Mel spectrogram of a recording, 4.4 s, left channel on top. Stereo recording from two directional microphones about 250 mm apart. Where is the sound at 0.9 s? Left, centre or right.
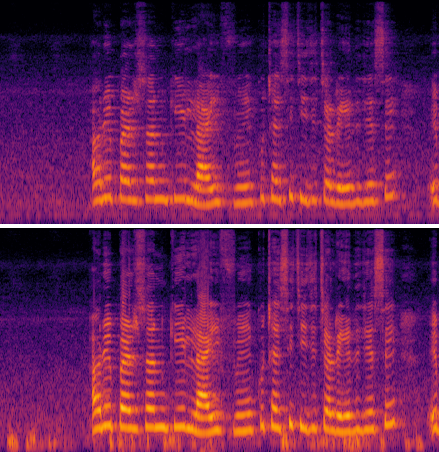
Right.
